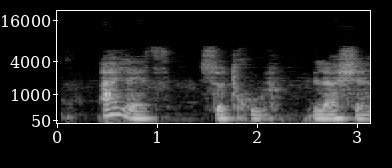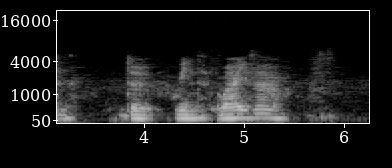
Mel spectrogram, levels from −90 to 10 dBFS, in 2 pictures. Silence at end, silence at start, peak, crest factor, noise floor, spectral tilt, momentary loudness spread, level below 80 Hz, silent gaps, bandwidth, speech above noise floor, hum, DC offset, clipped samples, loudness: 0.4 s; 0.1 s; -2 dBFS; 22 dB; -48 dBFS; -6.5 dB/octave; 16 LU; -56 dBFS; none; 6.8 kHz; 26 dB; none; under 0.1%; under 0.1%; -23 LUFS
